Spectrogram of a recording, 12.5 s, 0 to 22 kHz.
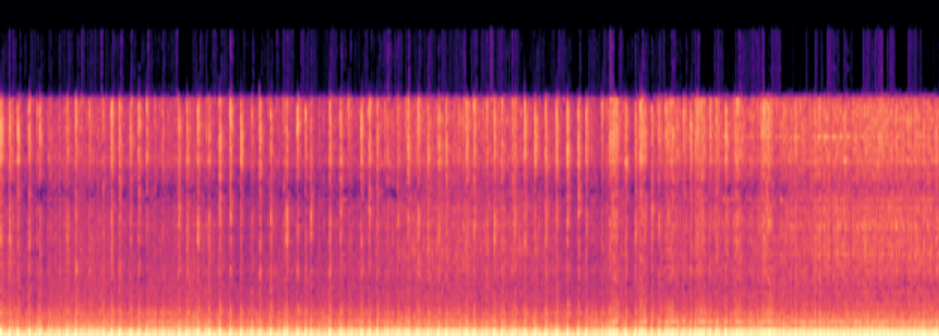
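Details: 1969/70 Sears snowmobile, single-cylinder Kohler two-stroke, sat outside a year, first run after revival: rattly uneven idle, hunting, thin dry crackle; owner says it's sucking air, running lean, not confirmed.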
